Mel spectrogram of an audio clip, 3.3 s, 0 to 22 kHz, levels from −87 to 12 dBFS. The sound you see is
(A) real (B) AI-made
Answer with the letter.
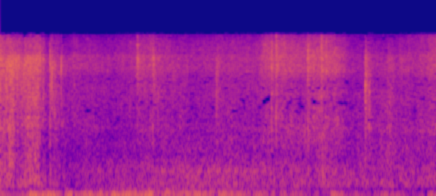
A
